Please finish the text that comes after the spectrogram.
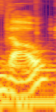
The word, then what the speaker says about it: Tao: Daoism is China's indigenous religion and philosophy Tau pronounced as Dao can be defined as path or Road it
